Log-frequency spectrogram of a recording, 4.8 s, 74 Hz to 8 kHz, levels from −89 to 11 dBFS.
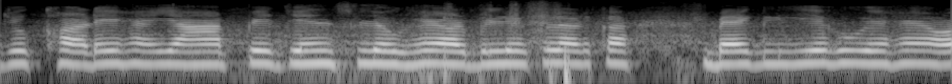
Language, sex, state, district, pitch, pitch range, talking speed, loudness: Hindi, female, Uttar Pradesh, Budaun, 235 Hz, 230-240 Hz, 225 wpm, -15 LUFS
